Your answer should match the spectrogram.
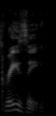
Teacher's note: when I grew up, we said that word is greasy. Like a Z, a voiced S.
